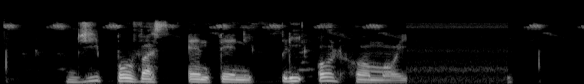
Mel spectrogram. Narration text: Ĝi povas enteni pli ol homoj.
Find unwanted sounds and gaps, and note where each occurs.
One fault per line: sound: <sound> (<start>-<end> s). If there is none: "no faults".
no faults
